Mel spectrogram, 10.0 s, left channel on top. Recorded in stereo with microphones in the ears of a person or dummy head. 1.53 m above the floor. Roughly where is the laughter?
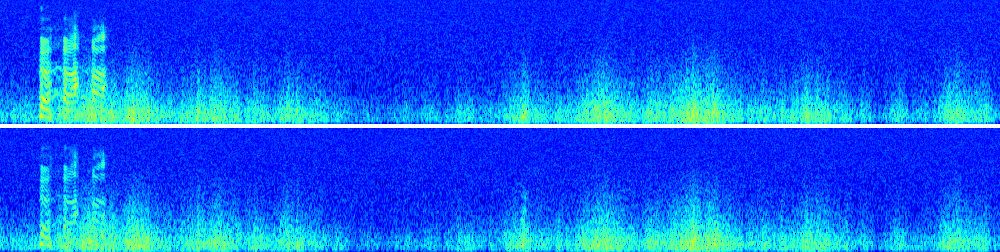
Left.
